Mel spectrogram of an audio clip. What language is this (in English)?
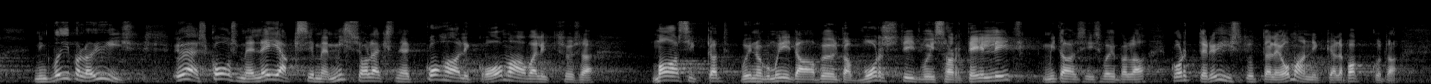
Estonian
